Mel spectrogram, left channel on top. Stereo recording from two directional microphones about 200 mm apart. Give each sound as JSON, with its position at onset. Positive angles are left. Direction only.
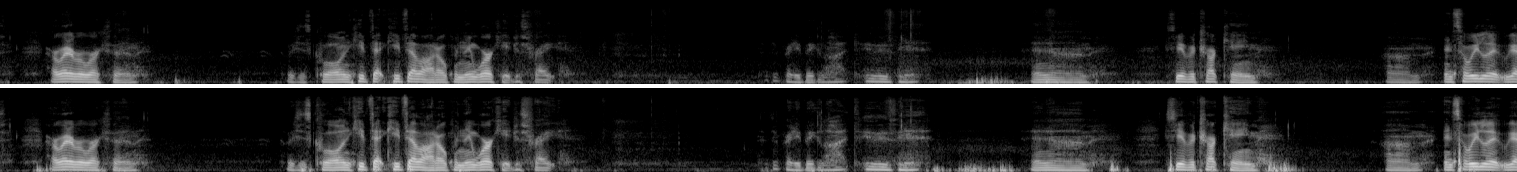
{"t": 0.0, "sound": "speech", "side_deg": -35}
{"t": 2.8, "sound": "speech", "side_deg": -40}
{"t": 7.7, "sound": "speech", "side_deg": -45}
{"t": 10.2, "sound": "speech", "side_deg": -30}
